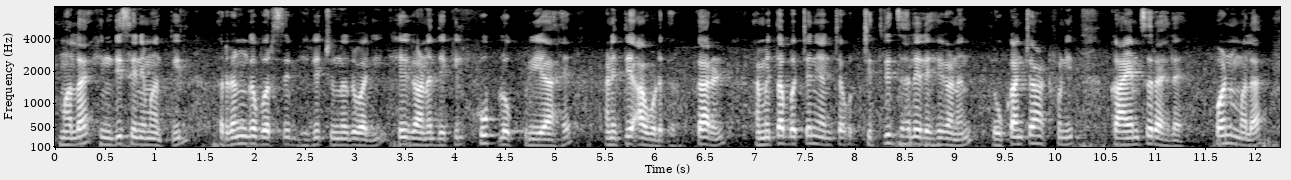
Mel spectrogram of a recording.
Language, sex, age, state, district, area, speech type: Marathi, male, 45-60, Maharashtra, Thane, rural, spontaneous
